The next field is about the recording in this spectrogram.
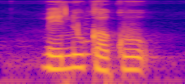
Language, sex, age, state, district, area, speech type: Telugu, female, 18-30, Andhra Pradesh, East Godavari, rural, read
